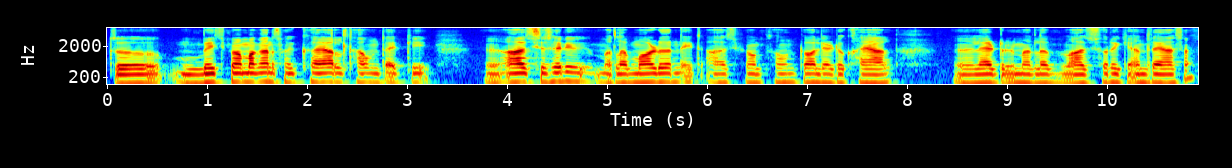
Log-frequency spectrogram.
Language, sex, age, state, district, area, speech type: Kashmiri, male, 30-45, Jammu and Kashmir, Kupwara, rural, spontaneous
